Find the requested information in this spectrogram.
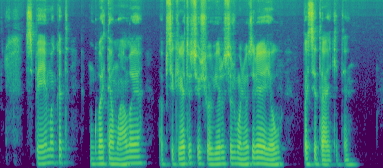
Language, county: Lithuanian, Vilnius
